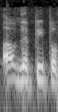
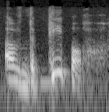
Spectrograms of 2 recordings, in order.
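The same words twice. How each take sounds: First: The stress falls on the word of. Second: The stress falls on the word people. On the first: The focus is on the relation, not the people. The speaker calls it wrong. "not the way you hear it in school" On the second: The government belongs to the people themselves. The speaker calls it right. "with the emphasis on people"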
